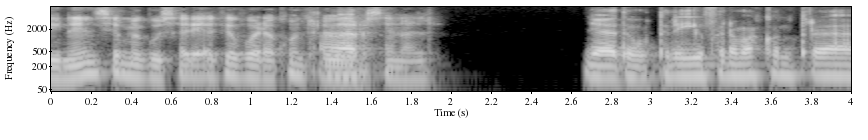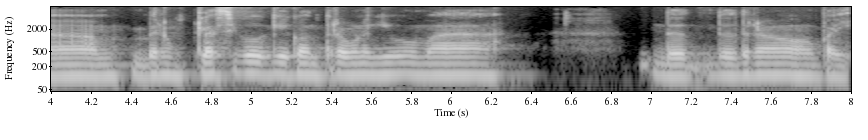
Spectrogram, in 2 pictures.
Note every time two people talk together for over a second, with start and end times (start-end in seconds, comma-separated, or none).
none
